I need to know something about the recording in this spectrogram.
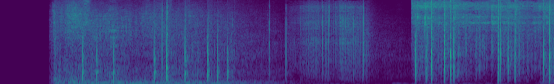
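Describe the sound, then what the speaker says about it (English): Fireworks going off in a rapid, dense barrage of crackling pops and bangs, loud and close, dipping briefly to a fizzing hiss before another sharp burst of crackles resumes, with no voices. "Fireworks."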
